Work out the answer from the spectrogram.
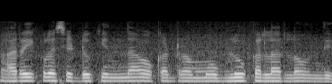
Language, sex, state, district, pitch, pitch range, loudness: Telugu, female, Telangana, Mahabubabad, 155 Hz, 155-165 Hz, -16 LUFS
